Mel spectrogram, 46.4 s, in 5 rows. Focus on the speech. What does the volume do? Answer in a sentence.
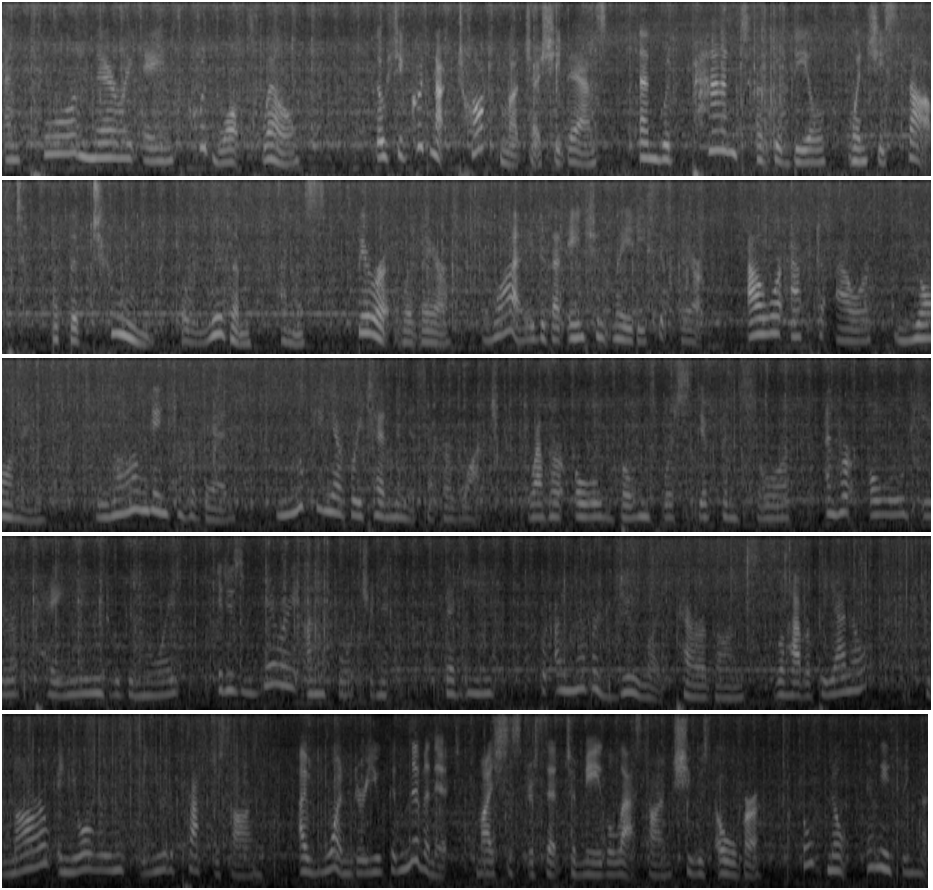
The loudness of the speech goes down.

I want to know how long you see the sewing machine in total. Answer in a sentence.
The sewing machine can be heard for 46 seconds in total.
